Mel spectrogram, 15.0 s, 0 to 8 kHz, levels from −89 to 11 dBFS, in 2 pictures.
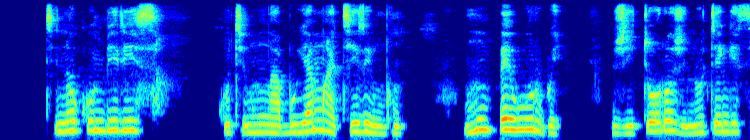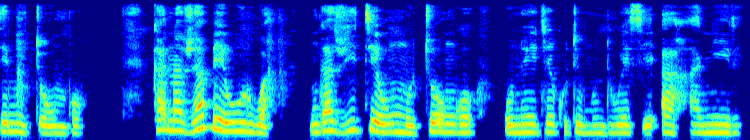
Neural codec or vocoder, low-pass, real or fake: none; 7.2 kHz; real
